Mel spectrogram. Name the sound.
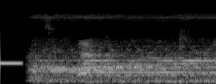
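siren wailing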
